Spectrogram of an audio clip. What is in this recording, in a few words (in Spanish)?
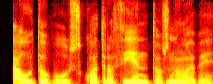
autobus 409, megafonias; exterior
